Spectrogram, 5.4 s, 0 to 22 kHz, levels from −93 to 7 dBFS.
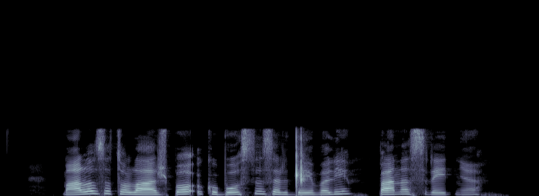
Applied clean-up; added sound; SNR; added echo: neural mask model DeepFilterNet 3.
